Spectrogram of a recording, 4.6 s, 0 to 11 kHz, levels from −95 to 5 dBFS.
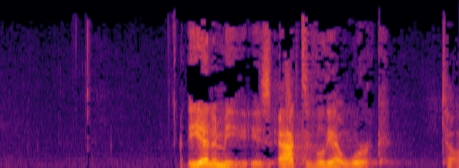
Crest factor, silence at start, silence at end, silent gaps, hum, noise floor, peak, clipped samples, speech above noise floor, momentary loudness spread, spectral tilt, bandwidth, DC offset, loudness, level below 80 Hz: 24 dB; 1.9 s; 0 s; none; none; -60 dBFS; 0 dBFS; under 0.1%; 41 dB; 20 LU; -4 dB/octave; 10.5 kHz; under 0.1%; -20 LUFS; -64 dBFS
